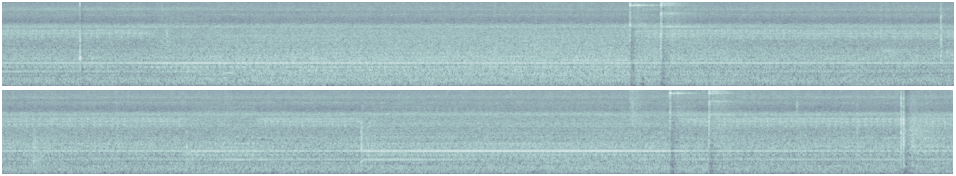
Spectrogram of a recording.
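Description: Metal levers clunk as they are shifted.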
